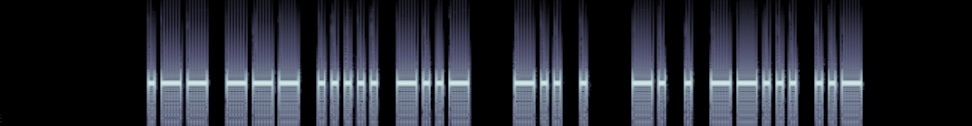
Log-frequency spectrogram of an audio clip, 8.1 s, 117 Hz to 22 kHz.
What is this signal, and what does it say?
Morse code, heard as a keyed tone, about 22 wpm, 700 Hz. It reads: WO5X DE NE7U
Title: USA Callsign DE Callsign - 4 Characters - 22wpm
